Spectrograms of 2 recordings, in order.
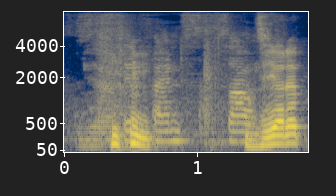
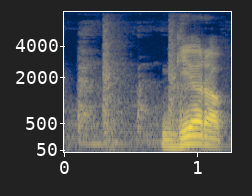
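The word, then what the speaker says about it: gear up: जियर अप नहीं है सर, गियर अप है।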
